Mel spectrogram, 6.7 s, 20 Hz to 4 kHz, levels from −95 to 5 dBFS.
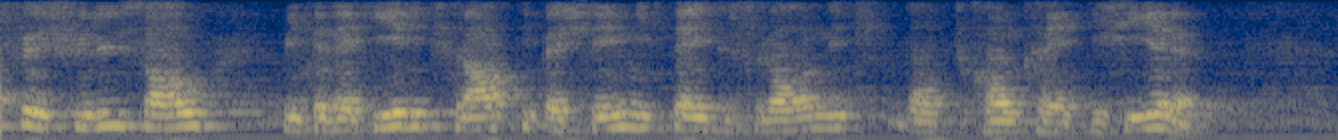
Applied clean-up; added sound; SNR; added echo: none; none; none; reverberation time 0.3 s.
